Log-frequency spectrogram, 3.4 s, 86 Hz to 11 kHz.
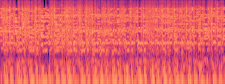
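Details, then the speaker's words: Kawasaki ER5 parallel twin after oil, filter, air filter, spark plug and cap service: steady idle, even low pulse about two and a half beats a second, no knocks or misses; running as it should. "so Joe car I think she sounds like she's running as she should um [Music] at least from the Sun plug which is good"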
